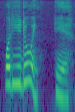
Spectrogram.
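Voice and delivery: lightly voiced stern father, high-pitched question; fatherly. A narrator's reading. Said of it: "with an air of a father".

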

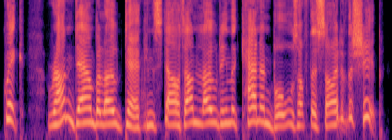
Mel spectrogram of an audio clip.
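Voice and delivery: high, urgent calling voice; first mate's shout. A narrator's reading. First mate stops George going overboard, urgent shouting. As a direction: call out urgent orders to a crewmate. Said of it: "shouted First Mate Steve".

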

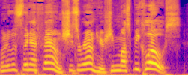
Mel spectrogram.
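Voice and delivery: thrilled she's nearby; excited discovery. Retold or imitated. Zia shows friends the paper with her address, excited.

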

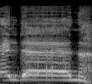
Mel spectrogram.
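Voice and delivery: high anguished cry of a name; screamed name. Acted. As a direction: scream her brother's name. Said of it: "pour hurler". (cri déchirant, aigu)

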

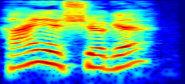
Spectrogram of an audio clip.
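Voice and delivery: high, loud flirtatious call; flirty greeting. A narrator's reading. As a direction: sing out a saucy American hello.

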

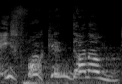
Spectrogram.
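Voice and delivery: high, drawn-out mock jeer; high and slow, imitating someone in hysterics; retold gleeful shout. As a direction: imitate a delighted onlooker crowing. Retold jeer from laughing onlooker.

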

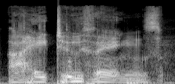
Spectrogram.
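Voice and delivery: low, slow villain voice; mock killer. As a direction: drop deep and draw it out like a hammed-up killer. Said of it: "The killer".

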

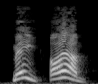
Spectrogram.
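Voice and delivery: high, loud short bursts; mock outraged shout. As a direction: imitate an exasperated yell. Driver's exasperated shouted answer.

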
